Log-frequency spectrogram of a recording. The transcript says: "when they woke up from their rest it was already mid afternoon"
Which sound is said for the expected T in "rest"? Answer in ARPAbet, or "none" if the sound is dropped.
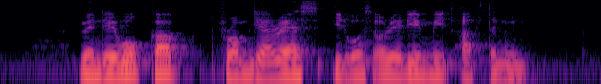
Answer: none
